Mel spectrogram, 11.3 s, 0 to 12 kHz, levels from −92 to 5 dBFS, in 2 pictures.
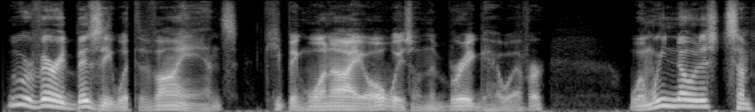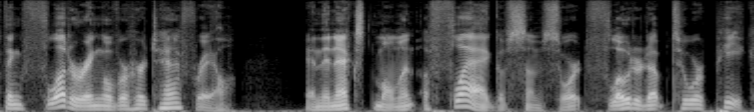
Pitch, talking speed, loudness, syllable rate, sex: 110 Hz, 195 wpm, -21 LUFS, 5.6 syllables/s, male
